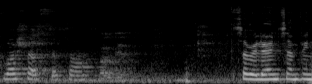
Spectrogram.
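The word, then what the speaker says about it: Worcestershire sauce: It's pronounced wash sha sauce. Washer sauce.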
